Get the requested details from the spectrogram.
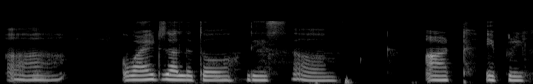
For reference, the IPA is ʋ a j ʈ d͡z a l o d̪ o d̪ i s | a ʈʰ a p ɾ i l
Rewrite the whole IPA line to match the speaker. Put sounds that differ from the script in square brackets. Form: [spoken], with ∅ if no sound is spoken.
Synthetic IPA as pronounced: ʋ a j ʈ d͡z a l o [t̪] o d̪ i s | a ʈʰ [e] p ɾ i l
